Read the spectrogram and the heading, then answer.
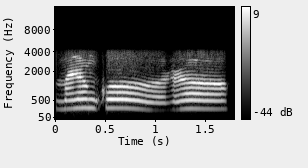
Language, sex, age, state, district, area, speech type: Odia, female, 18-30, Odisha, Malkangiri, urban, conversation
